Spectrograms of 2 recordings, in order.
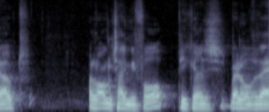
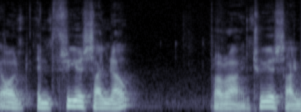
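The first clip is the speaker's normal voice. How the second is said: plain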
